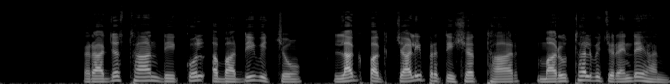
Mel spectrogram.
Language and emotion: Punjabi, neutral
